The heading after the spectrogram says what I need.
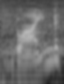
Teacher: You don't really hear the D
